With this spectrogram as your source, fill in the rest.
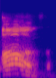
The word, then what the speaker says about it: of: Next, followed by of. Lembrando que a pronúncia de OF é of, com som de V.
